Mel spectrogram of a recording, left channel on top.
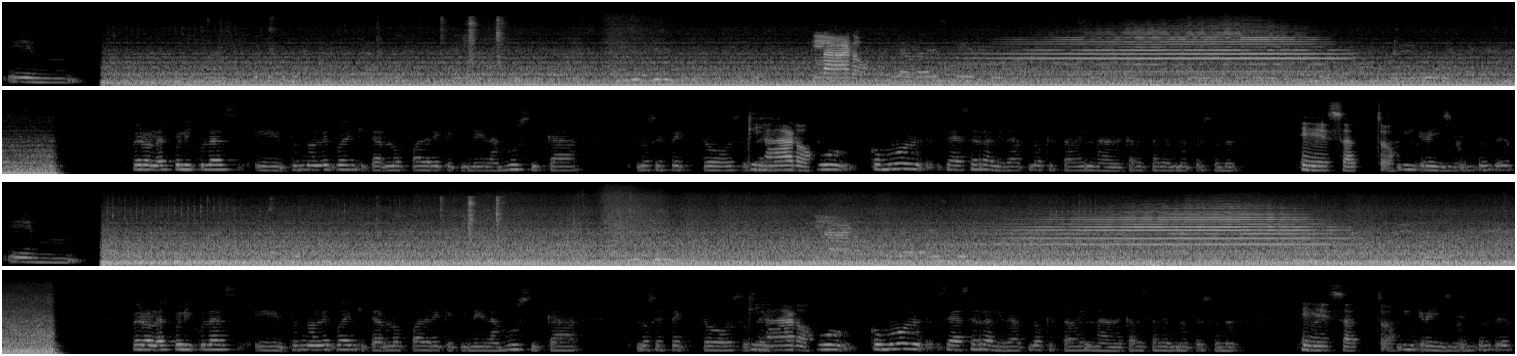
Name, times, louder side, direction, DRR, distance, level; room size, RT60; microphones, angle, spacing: voice 1, 0.0-0.8 1.7-8.1 8.9-11.5 11.8-15.7 16.4-21.2 21.5-22.8 23.3-27.8 28.1-28.4 29.1-30.2, equal, 10° right, 0.6 m, -41 dB
Boat Water vehicle, 1.0-15.7, right 4 dB, 75° right, 0.4 m, -27 dB
sound 1, 3.7-7.0, right 4 dB, 50° right, 0.8 m, -46 dB
voice 2, 8.1-8.7 22.6-23.2 28.1-29.1, left 6 dB, 35° left, 0.4 m, -33 dB
sound 2, 9.0-13.7, right 2 dB, 30° right, 1.1 m, -29 dB
3.0 x 2.1 x 2.2 m
head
